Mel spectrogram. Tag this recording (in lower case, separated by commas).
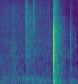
drawer open or close, domestic sounds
